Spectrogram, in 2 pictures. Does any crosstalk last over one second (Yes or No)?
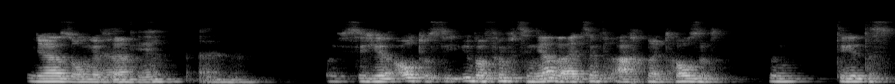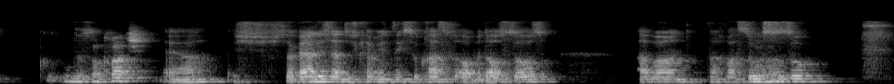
No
